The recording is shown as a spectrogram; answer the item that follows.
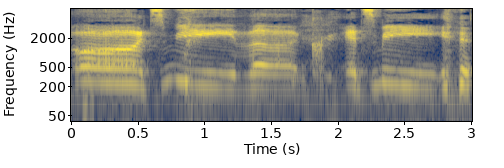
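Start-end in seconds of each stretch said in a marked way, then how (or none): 0.0-1.2 slow, shouted, booming showman critic voice. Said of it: "Roger Slimebert, the Monster Girl critic".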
